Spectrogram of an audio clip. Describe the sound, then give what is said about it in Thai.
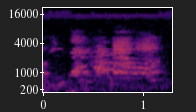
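A child's voice imitates a bird call, a brief high, clucking, chirpy phrase lasting about a second, fairly soft, with no other sounds around it. “แล้วเสียงนกร้องมันเป็นไงฮะนกที่นี่มันมีเสียงยังไงนะอะายากไม่ได้ยินอยากฟังเสียงนกร้องสัก”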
